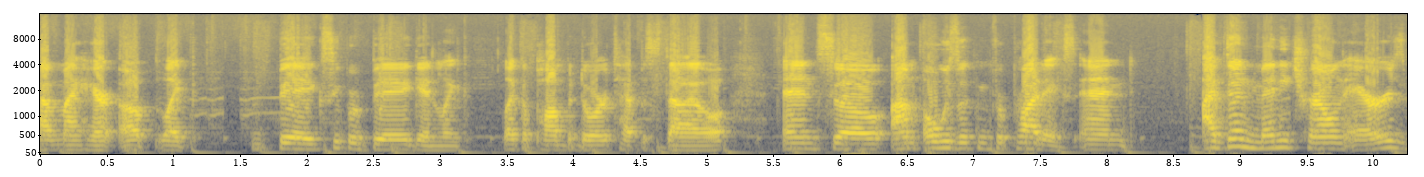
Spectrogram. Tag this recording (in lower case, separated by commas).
music, speech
